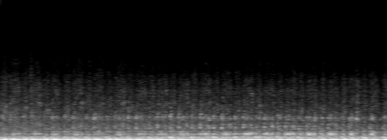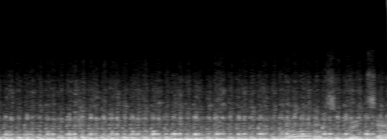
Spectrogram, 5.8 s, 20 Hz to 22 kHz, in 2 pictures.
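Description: A 1969 Chevelle SS V8 rumbles steadily just after a cold start, a loud, close, continuous low idle with some voices over it.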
